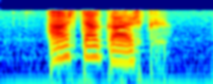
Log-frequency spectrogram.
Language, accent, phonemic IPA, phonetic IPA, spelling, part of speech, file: Armenian, Eastern Armenian, /ɑɾtɑˈkɑɾkʰ/, [ɑɾtɑkɑ́ɾkʰ], արտակարգ, adjective, Hy-արտակարգ.ogg
- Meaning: 1. extraordinary (out of the ordinary) 2. unusual, uncommon, exceptional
